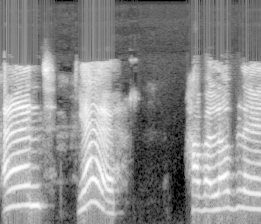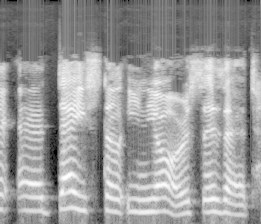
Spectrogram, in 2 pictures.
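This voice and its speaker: A woman's voice: fairly high pitch, takes it slowly. A woman with a Polish accent, chatting casually and effusively as a live stream host. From Poland. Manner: effusive, chatty, frequent tag questions. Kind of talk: casual chat. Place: indoors, on a video live stream. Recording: dull, roomy video call audio.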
